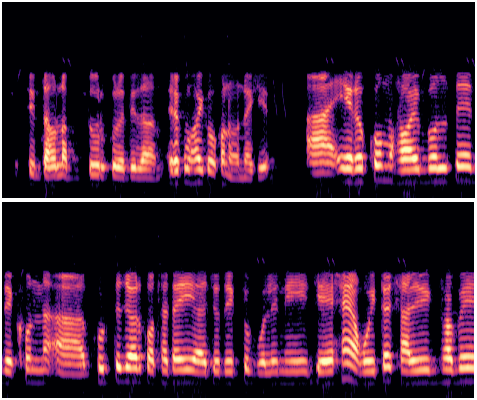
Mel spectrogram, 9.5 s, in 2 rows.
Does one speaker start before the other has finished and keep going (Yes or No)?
No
